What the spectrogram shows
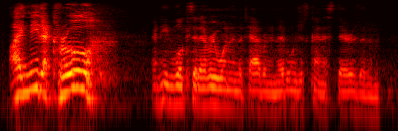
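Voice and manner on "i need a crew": booming, loud, very slow, drawn-out announcer-style call. Storyteller voices a captain walking into the tavern calling for a crew, in a loud voice. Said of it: "in a loud voice he says".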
